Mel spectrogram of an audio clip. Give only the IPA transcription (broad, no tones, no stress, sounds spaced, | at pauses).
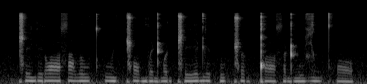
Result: ǁ e j e ɾ ɔː sˤ e β uː t̪ʰ uː j ǁ ɔ ɡ w ɜ ɖ ŋ ɔ ɖ ǁ eː ɖ e θ u ǁ œ ɡ ǃ ɔː sˤ ɯ ɖ ŋ u ʑ ɯ m t̪ʰ ɔ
